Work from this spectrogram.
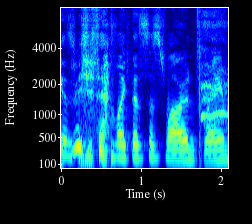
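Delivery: speech mixed with laughter. Explaining to another speaker why they are laughing: laughing while talking. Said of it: "You wanna know why I'm laughing?".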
